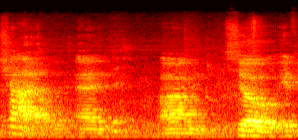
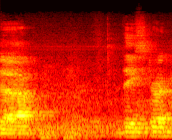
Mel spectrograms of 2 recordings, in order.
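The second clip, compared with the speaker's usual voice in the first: normal talking voice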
